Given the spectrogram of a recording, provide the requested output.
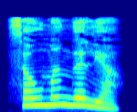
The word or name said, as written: ಸೌಮಂಗಲ್ಯ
